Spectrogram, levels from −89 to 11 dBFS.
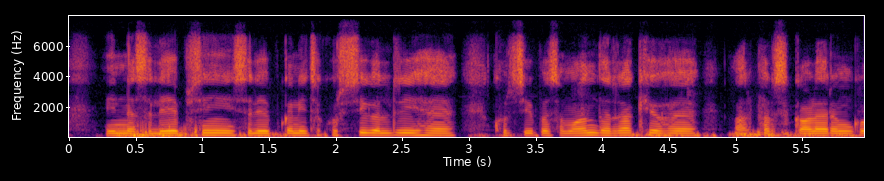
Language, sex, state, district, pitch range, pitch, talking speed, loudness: Marwari, male, Rajasthan, Churu, 140-150 Hz, 145 Hz, 210 wpm, -16 LUFS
